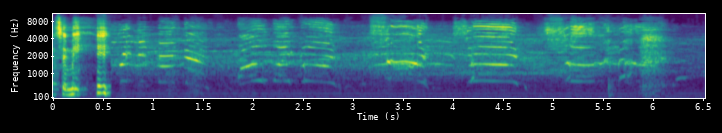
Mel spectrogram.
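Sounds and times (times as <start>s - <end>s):
steady hum: 0.0s - 6.5s
laughter: 0.2s - 6.5s
several voices screaming excitedly through a small tinny phone speaker: 0.6s - 5.9s.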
